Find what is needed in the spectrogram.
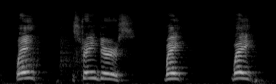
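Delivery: very high, tiny, squeaky gnome voice. Storyteller voices a gnome calling to the group from behind, in a tiny squeaky gnome voice. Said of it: "tiny squeaky voice behind you kind of going".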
